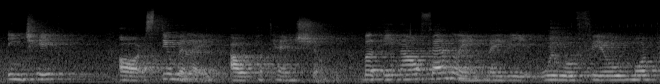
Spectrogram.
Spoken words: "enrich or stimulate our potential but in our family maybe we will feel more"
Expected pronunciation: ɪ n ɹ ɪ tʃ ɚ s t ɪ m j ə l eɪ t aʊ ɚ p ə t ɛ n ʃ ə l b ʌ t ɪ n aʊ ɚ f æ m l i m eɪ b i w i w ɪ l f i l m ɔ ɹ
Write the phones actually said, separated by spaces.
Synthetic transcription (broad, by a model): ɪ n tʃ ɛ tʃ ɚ s t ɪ m j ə l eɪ t aʊ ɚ p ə t ɛ n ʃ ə n b ʌ t ɪ n aʊ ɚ f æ m l i m eɪ b i w i w ɪ l f i l m ɔ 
